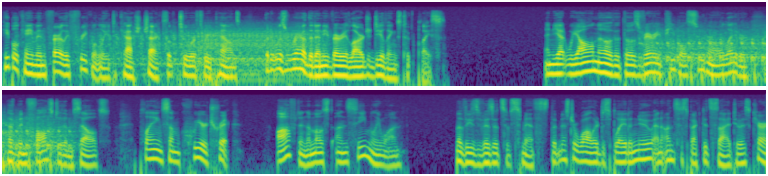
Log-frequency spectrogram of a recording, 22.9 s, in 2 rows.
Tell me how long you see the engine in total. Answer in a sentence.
You can hear the engine for 8 seconds altogether.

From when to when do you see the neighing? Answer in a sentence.
The neighing can't be heard in this clip.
